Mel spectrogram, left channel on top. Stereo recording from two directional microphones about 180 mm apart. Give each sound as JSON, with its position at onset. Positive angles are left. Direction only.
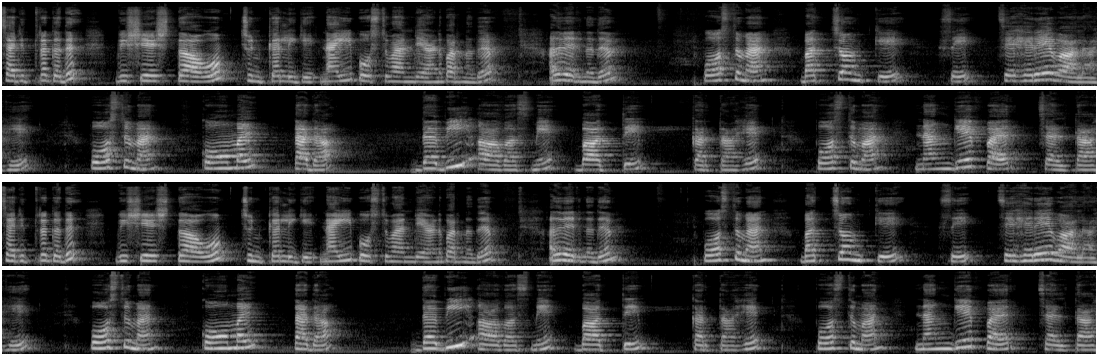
{"t": 0.0, "sound": "a woman's voice", "side_deg": -10}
